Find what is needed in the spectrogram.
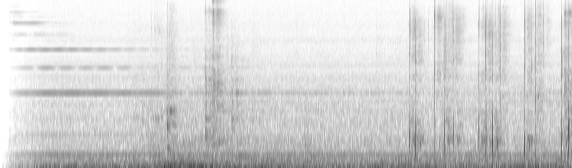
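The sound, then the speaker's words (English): A hidden elevator behind an office bookshelf runs with a steady low motor hum and a sustained tonal drone. A few mechanical clunks come early, then a cluster of sharp rattling clicks near the end. “An elevator behind a bookshelf in your office. How clever.”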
